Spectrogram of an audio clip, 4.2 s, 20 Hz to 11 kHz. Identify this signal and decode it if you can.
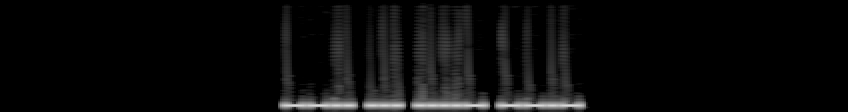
Morse code, heard as a keyed tone, about 40 wpm, 690 Hz. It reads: ZS4Q
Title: DXCC-100 Call Signs - 4 Characters - 40wpm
